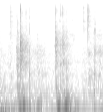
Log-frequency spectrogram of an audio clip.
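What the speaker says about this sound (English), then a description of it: "I'm going to click on letter T on my keyboard, click with my mouse" Keys clatter on a computer keyboard alongside mouse clicks at a desk, arriving in short bursts of a few taps with quiet gaps between them, close and fairly soft, with no voice over them.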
